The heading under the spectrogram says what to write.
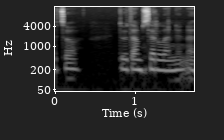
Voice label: "amserlen", Welsh

